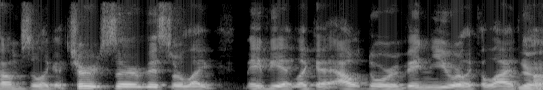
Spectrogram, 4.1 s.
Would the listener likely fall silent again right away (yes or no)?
yes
